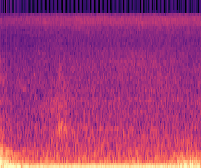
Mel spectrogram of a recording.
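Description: A steady low hum with a faint even hiss behind it, the hall's background drone.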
